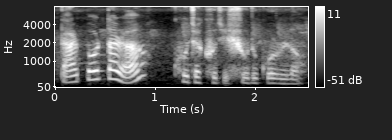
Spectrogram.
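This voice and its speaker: A woman's voice: mid-range voice, big pitch swings, normal speed, slight background noise. A woman storyteller giving scripted narration of a children's story.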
